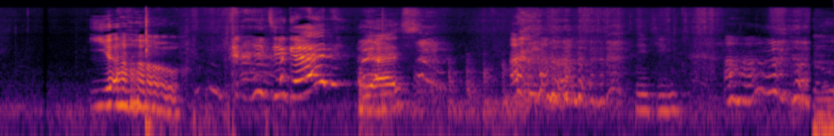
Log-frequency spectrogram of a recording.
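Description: A young girl squeals and talks excitedly close by.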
